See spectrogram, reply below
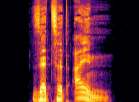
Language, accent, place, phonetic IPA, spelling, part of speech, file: German, Germany, Berlin, [ˌzɛt͡sət ˈaɪ̯n], setzet ein, verb, De-setzet ein.ogg
- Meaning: second-person plural subjunctive I of einsetzen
